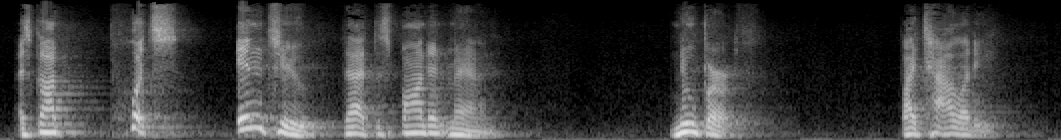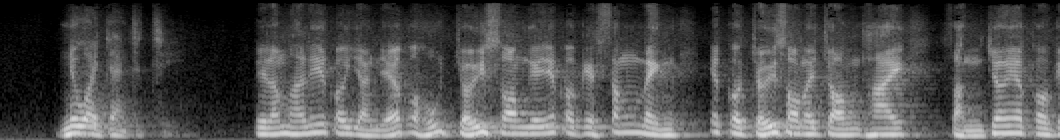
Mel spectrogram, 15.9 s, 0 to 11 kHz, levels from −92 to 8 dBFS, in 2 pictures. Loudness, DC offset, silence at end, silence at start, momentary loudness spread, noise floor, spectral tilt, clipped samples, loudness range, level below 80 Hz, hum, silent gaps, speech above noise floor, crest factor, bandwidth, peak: -15 LUFS; under 0.1%; 0 s; 0.15 s; 11 LU; -63 dBFS; -7 dB/octave; under 0.1%; 4 LU; -58 dBFS; none; none; 49 dB; 16 dB; 10 kHz; 0 dBFS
